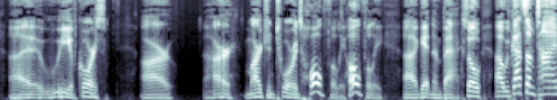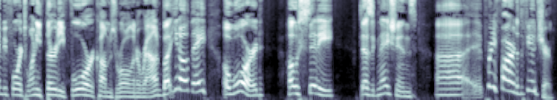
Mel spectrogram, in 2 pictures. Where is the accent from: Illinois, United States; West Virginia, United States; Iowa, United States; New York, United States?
New York, United States; Western; now in Utah, United States; I, I, did some of my growing up in Western New York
